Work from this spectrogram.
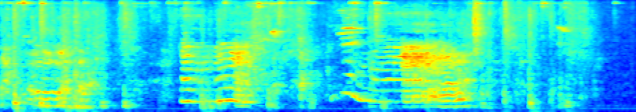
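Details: Two Great Danes, Milly and Izzy, playing indoors and taking over the house; wavering, harmonic grumbling whines rise and fall in two long bursts, with a person talking and faint music in the background.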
